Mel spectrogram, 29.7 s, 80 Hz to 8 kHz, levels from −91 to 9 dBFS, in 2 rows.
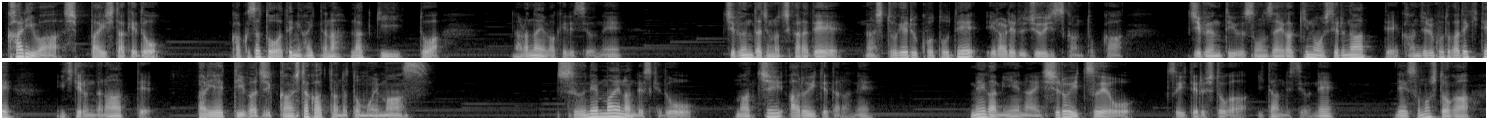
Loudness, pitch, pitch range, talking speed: -27 LUFS, 95 Hz, 80-120 Hz, 320 characters per minute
